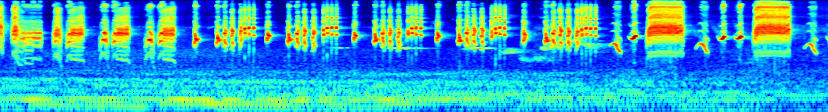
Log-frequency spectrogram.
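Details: Long-tailed shrike singing as a lure to provoke other shrikes into song: a dense run of harsh scratchy notes and short whistled slurs, broken by loud broadband rasping bursts near the end.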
